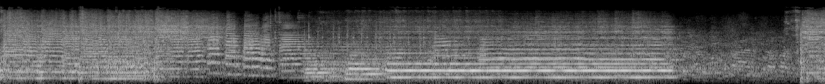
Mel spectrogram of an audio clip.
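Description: Brass band of trumpets, trombones and sousaphones playing a chordal passage. About four seconds in the band holds one long chord, which cuts off near seven seconds, after which the playing is quieter.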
